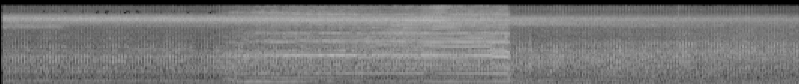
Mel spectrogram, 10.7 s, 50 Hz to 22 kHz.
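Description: Mitsubishi Rosa minibus's 4M51 four-cylinder diesel idling steadily. From about three seconds in, a steady pitched hum sounds over it and cuts off abruptly near seven seconds.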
